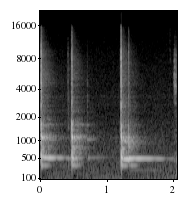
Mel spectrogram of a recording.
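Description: A small pink ukulele played with three quick strokes across the strings, each note ringing briefly, the last one sustaining for most of a second.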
